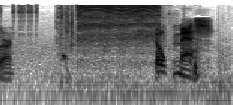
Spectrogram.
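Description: Spray paint hisses steadily from a can.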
